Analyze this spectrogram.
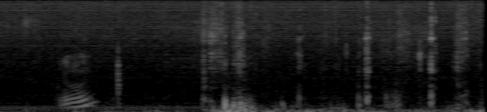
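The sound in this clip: A very old muesli bar found behind a couch is bitten and chewed: a few sharp, dry crunches, then softer, irregular chewing noises, quiet and close, with a brief voice sound just before.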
